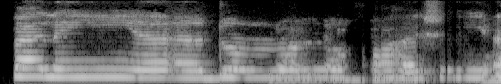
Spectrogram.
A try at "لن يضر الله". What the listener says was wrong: रुल नहीं है, रल्लाह।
